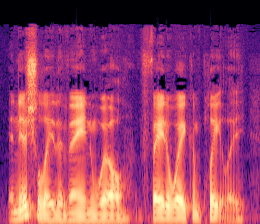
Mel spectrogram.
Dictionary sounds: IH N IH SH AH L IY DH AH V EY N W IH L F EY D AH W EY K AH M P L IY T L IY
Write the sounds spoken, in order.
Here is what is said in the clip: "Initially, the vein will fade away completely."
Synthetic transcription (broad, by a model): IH N IH SH L IY DH AH V EY N W IH L F EY D AH W EY K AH M P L IY T L IY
